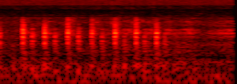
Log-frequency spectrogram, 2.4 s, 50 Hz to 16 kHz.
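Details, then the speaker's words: 2014 Honda CRV rear sway bar link, heard from underneath while checking bobbling noise over bumps: light quick clunks about every quarter second; suspected loose or worn left rear link, other side quiet, rear shocks not the cause. "yeah not sure if it's just not tighten enough or if it needs a new piece but I'm going to I'm going to say that is the noise"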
